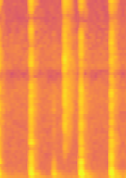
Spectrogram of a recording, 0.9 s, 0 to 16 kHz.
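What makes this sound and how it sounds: Chilled ice globe facial rollers, cold from the fridge, are tapped in a quick series of short, dry knocks. Each tap has a clear mid-range tone around 470 Hz with a faint bright edge and almost no ring, and several spaced taps stand out over a quiet background.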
